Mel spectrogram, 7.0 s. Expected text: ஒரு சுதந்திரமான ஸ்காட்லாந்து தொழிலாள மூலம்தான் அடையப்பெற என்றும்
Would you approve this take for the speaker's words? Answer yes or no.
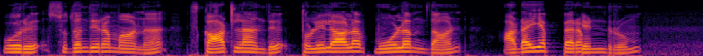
yes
